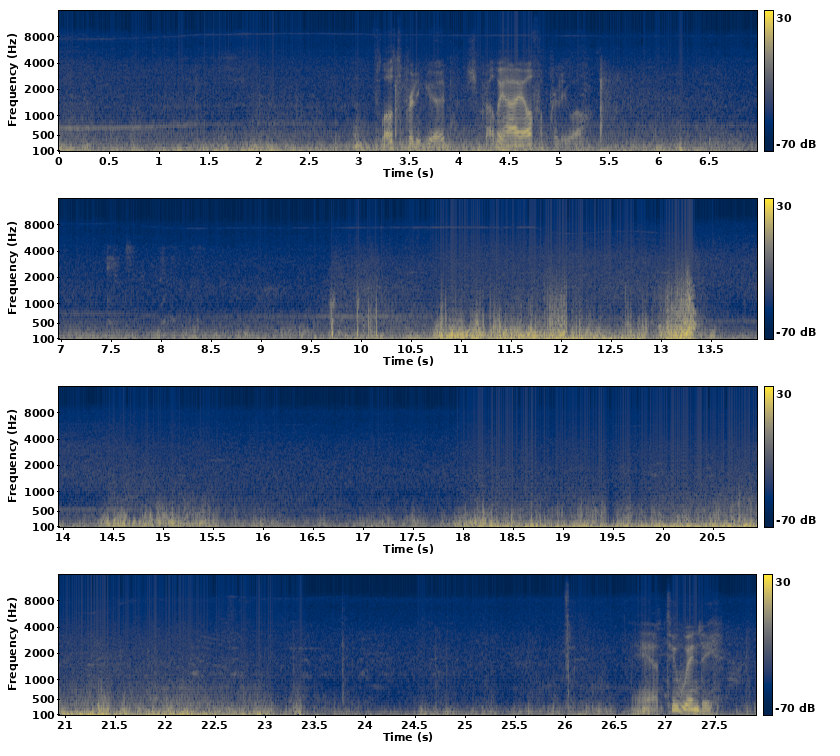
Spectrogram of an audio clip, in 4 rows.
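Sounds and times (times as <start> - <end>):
distant rc jet whine: 0.0 - 27.9
wind buffeting microphone: 0.0 - 27.9.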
